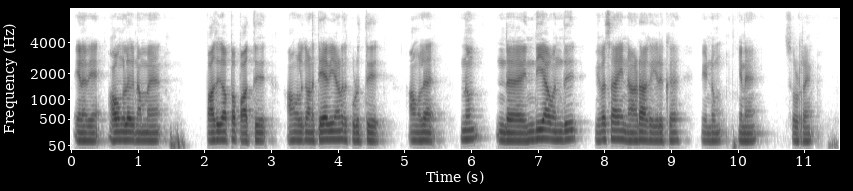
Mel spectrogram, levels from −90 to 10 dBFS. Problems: none marked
